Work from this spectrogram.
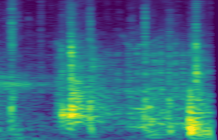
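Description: A horse in the Barbie Horse Adventure: Mystery Ride video game gives a few soft hoof clip-clops and a faint whinny, brief and quiet, without speech.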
